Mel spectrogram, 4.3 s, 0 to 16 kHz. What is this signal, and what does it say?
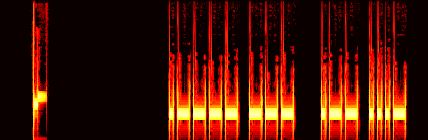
Morse code, heard as a keyed tone, about 31 wpm, 700 Hz. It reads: 1O WV
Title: Winter Field Day Exchanges 30wpm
